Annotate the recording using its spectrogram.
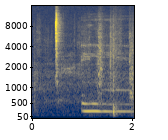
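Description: A sharp click, then a woman humming one steady note for about a second, with a small tap partway through.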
